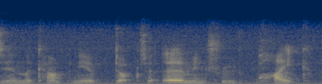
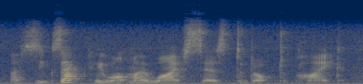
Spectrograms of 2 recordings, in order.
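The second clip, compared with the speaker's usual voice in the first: plain reading voice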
